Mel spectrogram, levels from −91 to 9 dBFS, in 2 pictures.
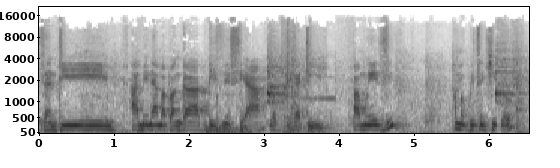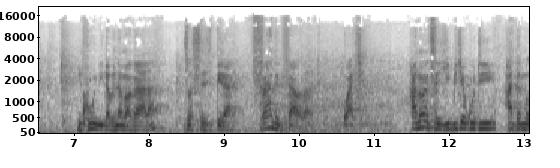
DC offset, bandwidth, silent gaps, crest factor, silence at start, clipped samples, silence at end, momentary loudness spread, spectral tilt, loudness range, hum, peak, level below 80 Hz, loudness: under 0.1%; 16 kHz; none; 16 dB; 0 s; under 0.1%; 0 s; 14 LU; -5 dB/octave; 3 LU; none; -4 dBFS; -40 dBFS; -19 LUFS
